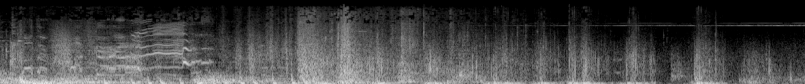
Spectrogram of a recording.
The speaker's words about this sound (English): It's going to crash into the car!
